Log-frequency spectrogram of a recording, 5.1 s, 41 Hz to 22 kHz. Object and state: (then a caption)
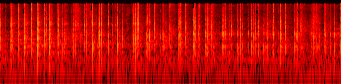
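Small cardboard box. Quick, crisp tapping with long grey nails on a small white printed cardboard box for a PM10 lavalier microphone, held in both hands, hollow with the microphone inside. Rapid dry, hollow clicks with bright upper content and almost no low end, each hit dying away almost instantly.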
